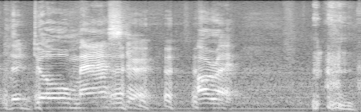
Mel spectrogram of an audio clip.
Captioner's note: chuckling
